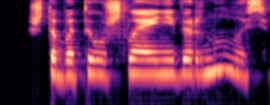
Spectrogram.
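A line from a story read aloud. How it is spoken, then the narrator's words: Sudden growl. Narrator (Russian): вдруг зарычал Гидеон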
